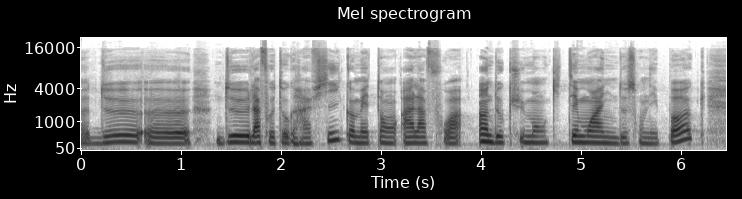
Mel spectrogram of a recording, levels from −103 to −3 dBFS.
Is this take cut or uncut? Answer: uncut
